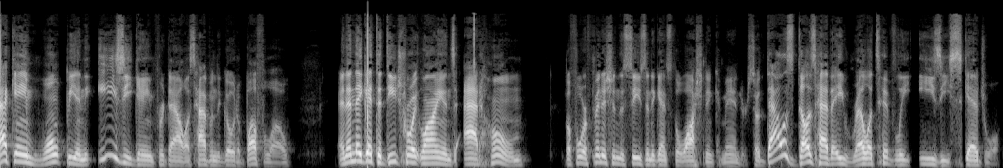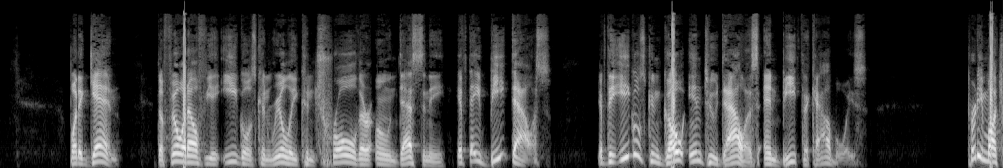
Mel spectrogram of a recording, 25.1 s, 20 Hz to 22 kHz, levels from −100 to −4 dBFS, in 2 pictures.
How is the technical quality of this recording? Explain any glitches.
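The recording has integer overflow cracks on loud speech peaks, at 0.00, 4.60, 5.93, 14.84, 20.94 to 20.97 and 24.92 to 24.95 s. Peaks pushed up to about 4 dB past the limit wrap to the opposite sign instead of clipping. Each one is a sharp, violent crack.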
